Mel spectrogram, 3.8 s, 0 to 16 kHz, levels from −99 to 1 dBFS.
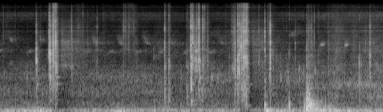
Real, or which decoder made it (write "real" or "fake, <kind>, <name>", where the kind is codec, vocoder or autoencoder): fake, autoencoder, DAC-VAE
